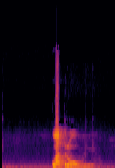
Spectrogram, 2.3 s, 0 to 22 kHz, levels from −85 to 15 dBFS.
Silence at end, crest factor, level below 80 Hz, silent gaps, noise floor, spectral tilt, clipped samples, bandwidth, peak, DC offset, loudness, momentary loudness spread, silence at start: 0.4 s; 18 dB; -62 dBFS; none; -41 dBFS; -2.5 dB/octave; under 0.1%; 16 kHz; 0 dBFS; under 0.1%; -14 LUFS; 20 LU; 0.1 s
